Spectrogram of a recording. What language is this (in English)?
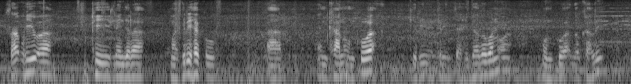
Santali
